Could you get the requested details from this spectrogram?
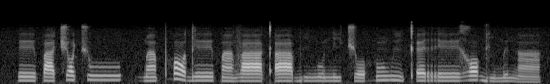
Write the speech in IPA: eː˨ p a˨ t͡ʃ ɔ˦ t͡ʃ uː˦ | ɡ͡b ã˨ pʰ ɔ˦˨ d eː˨ p ã˨ v aː˨ kʼ aː˨ b i˨ ŋ u˨ n i˨ t͡ʃ o˨ h ũ˦ β ĩ˦˨ kʼ ɛ˦ r eː˦ ɣ ɔ˦ ɡ i˨ m ɪ˦ ŋ ã˨

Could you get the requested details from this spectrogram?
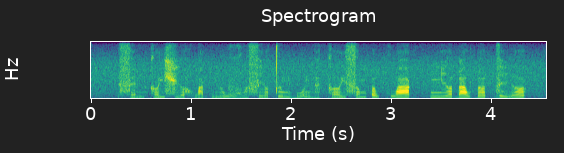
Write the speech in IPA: s e˧˩ n k ə˨˦ j x i˧˩ ə̯ h w a˨˩ k̚ ŋ ɨ˧ w ɣ ṳ˨˩ ə̯ s i˨˦ ə̯ t̪ ɨ˧ m ɓ ṵ˧˨ ə̯ ŋ ɛ̤˨˩ k əː˧ j s ə˨˦ m ʔ ə̰˧˥ w k w a˦˥ k̚ | ɲ i˧ ə̯ ɗ a˧ w ɗ əː˦˥ t̚ z ḭ˧˥ ə̯

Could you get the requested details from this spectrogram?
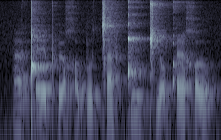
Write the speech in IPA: a ǃ ɛ pʰ ɵ χ o p o ǀ a v ǃ u l ǁ i w qʼ i χ o

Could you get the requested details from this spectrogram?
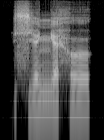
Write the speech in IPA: sʲ ɛ ɲ ɛ h ʊ

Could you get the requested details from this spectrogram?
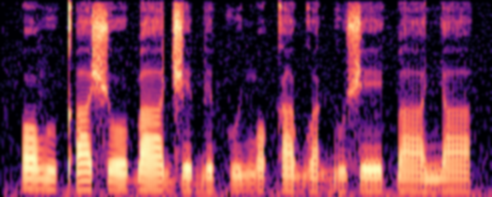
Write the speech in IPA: ɔ˦ β u˨ kʼ a˦ ʃ oː˦ ɓ aː˦ d͡ʒ e˨ b e˨ kʷ i˨˦ ŋ ɔ˨ k a˦ ɡʷ a˨ ɡ͡b u˨ ʃ eː˦ ɡ͡b aː˨ ɲ a˦

